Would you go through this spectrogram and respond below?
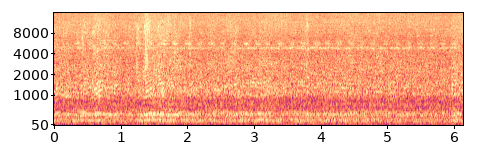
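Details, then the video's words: Bees swarming out of their hive make a continuous droning buzz, individual wingbeat tones rising and falling within the mass, one sharper close pass early on. "bees therapy swarm natural buzzing sound"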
